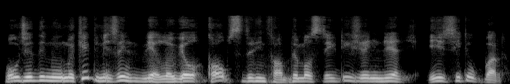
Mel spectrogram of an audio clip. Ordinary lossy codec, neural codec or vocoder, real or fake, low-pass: MP3, 48 kbps; codec, 16 kHz in and 24 kHz out, 0.4 kbps, LongCat-Audio-Codec, four codebook decoder; fake; 9.9 kHz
